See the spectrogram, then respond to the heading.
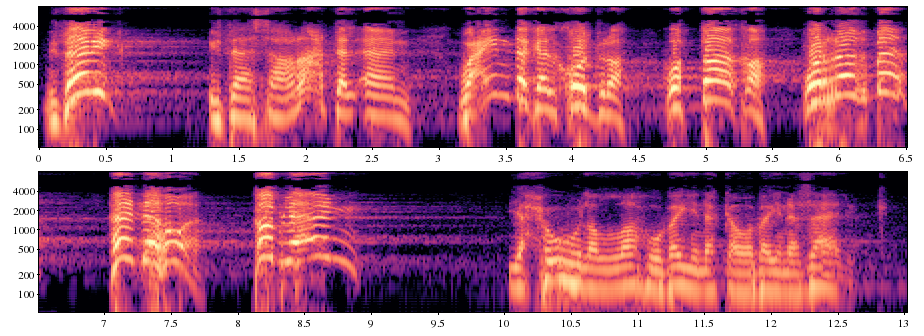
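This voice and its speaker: A man preaching a sermon, swinging between loud cries and hushed, low warnings. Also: big pitch swings, measured pace, slightly rough. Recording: echoey hall with long reverb.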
